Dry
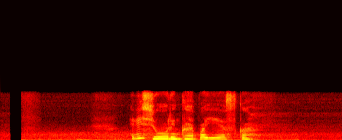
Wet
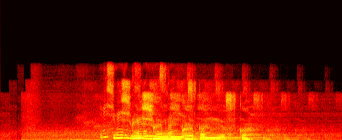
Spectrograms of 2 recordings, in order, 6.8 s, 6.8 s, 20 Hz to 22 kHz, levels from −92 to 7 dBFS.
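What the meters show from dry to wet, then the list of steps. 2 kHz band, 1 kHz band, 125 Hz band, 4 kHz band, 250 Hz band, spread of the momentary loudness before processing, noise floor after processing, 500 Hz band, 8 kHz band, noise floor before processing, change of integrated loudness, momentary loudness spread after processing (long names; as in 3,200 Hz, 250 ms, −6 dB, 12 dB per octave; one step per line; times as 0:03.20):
+8.0 dB, +8.0 dB, +7.5 dB, +6.5 dB, +4.5 dB, 12 LU, −45 dBFS, +7.0 dB, can't be measured, −52 dBFS, +5.0 dB, 22 LU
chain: brickwall limiter −16.5 dBFS, peak gain reduction 7.5 dB
delay with pitch and tempo change per echo 171 ms, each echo +4 semitones, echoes 2
echo with a time of its own for lows and highs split 770 Hz, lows 414 ms, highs 549 ms, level −13 dB
level +6.5 dB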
